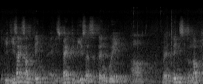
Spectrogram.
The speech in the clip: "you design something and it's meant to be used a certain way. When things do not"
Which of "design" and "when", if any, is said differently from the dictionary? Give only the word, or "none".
design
